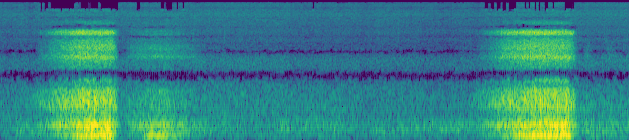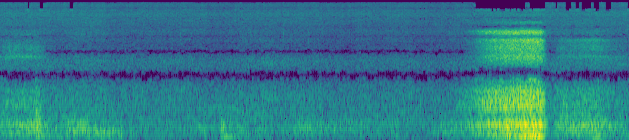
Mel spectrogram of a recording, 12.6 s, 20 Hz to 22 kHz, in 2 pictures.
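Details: Dog snoring, tired after an anxious day during a hurricane: three loud snoring breaths in about twelve seconds, roughly 13 a minute, each followed by a softer exhalation, over a steady background hum.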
